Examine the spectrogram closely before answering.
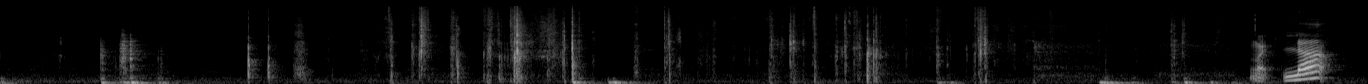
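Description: Cards slide and tap softly on a glass tabletop.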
